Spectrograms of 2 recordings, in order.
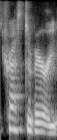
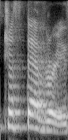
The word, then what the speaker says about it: Trastevere: You're, so I'll know how to pronounce It's Trastevere, so it's the Trastevere. So I was putting the, Trastevere. across the river is what the name is.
